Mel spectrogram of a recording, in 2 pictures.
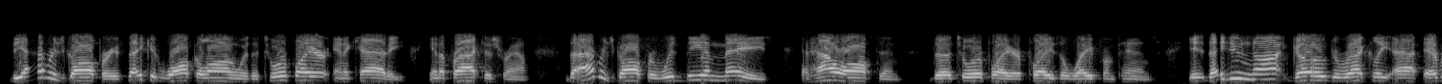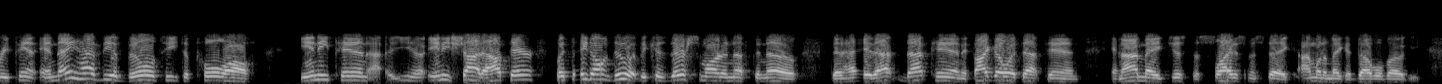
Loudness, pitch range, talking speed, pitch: -23 LUFS, 150-200 Hz, 200 wpm, 170 Hz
